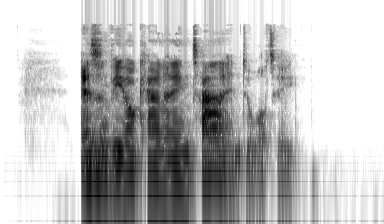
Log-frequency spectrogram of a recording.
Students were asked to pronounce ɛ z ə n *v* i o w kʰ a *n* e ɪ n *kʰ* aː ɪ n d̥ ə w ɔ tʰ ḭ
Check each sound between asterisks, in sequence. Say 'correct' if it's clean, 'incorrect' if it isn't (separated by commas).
correct, correct, incorrect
